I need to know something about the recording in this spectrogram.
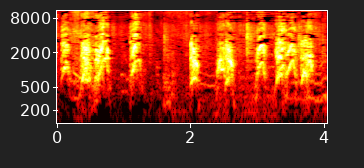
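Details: At a Nonsan, South Korea, meat farm and puppy mill in January 2017, caged dogs bark in quick overlapping bursts, short sharp yaps and barks from more than one animal, with brief gaps between volleys.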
